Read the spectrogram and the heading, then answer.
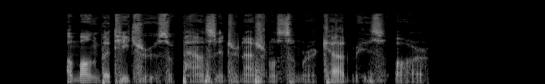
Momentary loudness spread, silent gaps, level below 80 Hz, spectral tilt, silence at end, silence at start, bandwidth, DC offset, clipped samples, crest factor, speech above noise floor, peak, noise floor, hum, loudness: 9 LU; none; -50 dBFS; -3 dB/octave; 1.2 s; 0.65 s; 11.5 kHz; under 0.1%; under 0.1%; 24 dB; 49 dB; -8 dBFS; -79 dBFS; none; -29 LUFS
